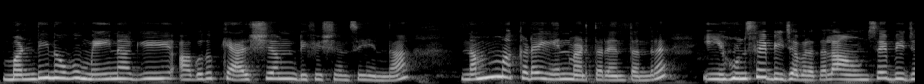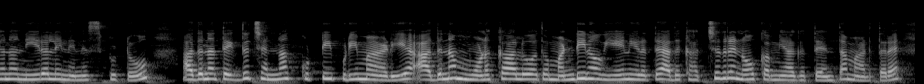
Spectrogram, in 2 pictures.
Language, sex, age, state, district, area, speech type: Kannada, female, 18-30, Karnataka, Chikkaballapur, rural, spontaneous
